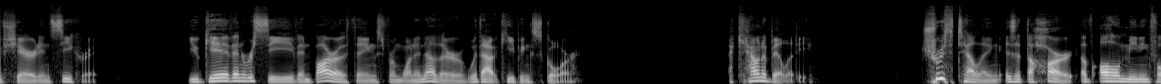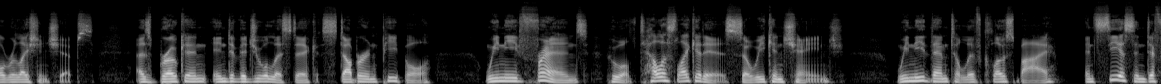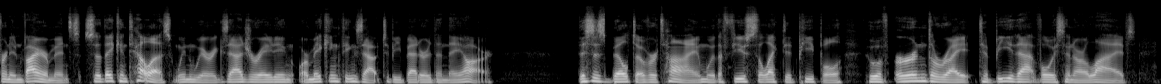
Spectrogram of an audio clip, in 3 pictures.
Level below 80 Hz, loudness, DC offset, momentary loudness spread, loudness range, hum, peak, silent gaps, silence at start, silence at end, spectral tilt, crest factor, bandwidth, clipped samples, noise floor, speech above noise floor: -56 dBFS; -20 LUFS; under 0.1%; 10 LU; 4 LU; none; -2 dBFS; 7.22-7.27 s; 0 s; 0.3 s; -5.5 dB/octave; 18 dB; 16 kHz; under 0.1%; -86 dBFS; 67 dB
